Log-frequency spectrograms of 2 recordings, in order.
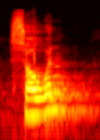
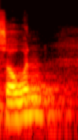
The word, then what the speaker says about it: Samhain: season in the mid midpoint of fall is soin pronounced so and it looks like Samhain in English but it's pronounced soin in Gaelic and that is Halloween or hollow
